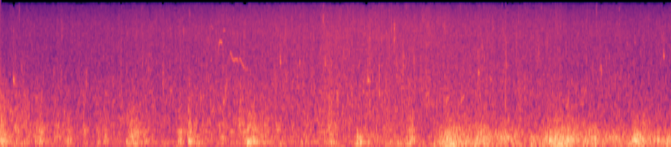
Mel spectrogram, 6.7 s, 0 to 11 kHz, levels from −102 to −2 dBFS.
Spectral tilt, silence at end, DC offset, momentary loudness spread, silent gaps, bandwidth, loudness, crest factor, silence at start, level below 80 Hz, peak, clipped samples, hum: -6 dB/octave; 0 s; 0.1%; 9 LU; none; 10 kHz; -24 LUFS; 16 dB; 0 s; -34 dBFS; -6 dBFS; under 0.1%; none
